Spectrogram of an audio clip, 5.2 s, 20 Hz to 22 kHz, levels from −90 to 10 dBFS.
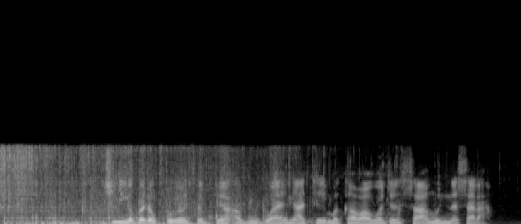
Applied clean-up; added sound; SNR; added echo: neural mask model RNNoise.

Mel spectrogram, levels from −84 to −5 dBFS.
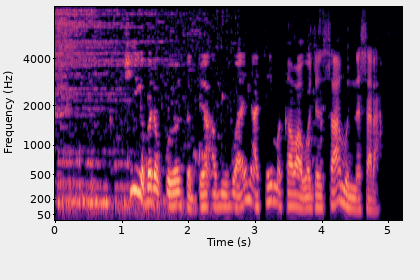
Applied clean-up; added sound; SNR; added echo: classical method Wiener filter.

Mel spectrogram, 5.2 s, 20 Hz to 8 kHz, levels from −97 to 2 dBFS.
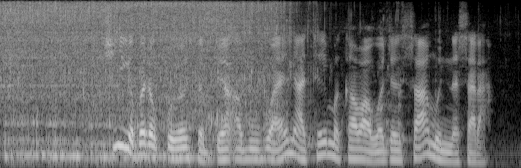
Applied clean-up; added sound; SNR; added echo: none; Sink (filling or washing) / Water tap, faucet; 6 dB; none.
